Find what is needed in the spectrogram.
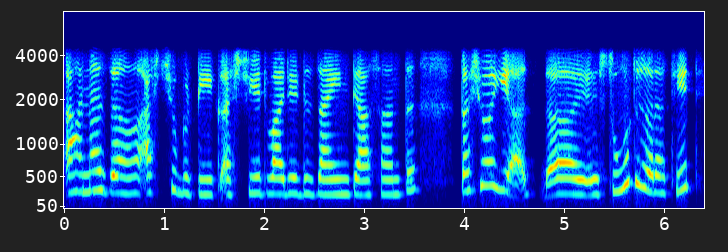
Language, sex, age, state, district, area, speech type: Kashmiri, female, 18-30, Jammu and Kashmir, Pulwama, rural, conversation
